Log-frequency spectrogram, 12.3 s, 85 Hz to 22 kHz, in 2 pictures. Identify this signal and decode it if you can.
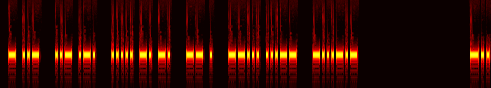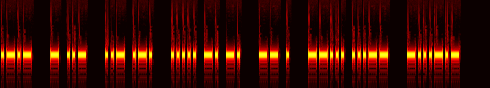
Morse code, heard as a keyed tone, about 44 wpm, 700 Hz. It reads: TU UR 5NN ME 73 <BK> <BK> TU UR 5NN ME 73 <BK>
